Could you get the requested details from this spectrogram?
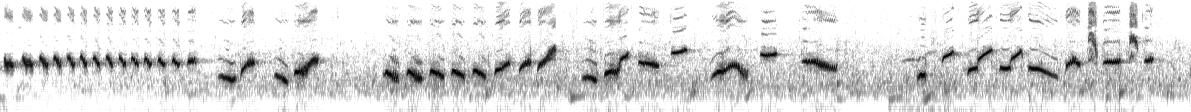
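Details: White-rumped shama song used as a master recording for training other songbirds: a rapid series of identical whistled notes, then varied rising and falling whistles and sharp upslurred phrases, delivered in quick bursts.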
